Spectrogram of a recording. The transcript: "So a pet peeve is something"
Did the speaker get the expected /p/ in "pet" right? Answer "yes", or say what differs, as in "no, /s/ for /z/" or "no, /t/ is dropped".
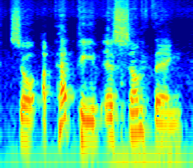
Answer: yes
